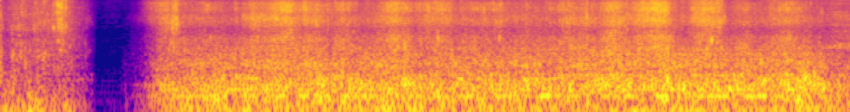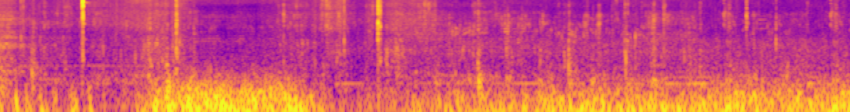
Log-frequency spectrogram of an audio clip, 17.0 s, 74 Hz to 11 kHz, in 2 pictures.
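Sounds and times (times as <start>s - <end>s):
water slapping: 0.0s - 9.0s
wind buffeting the microphone: 1.4s - 17.0s.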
